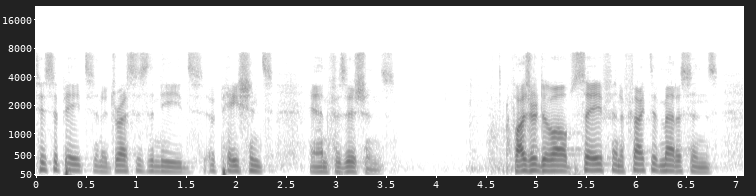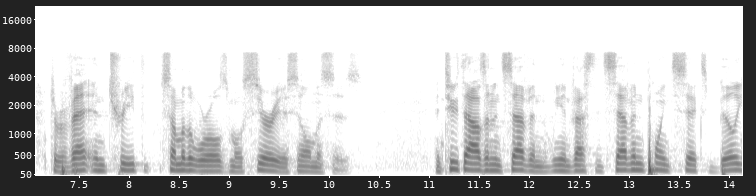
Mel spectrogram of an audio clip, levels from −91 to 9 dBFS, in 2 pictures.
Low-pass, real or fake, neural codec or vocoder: 7.2 kHz; real; none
